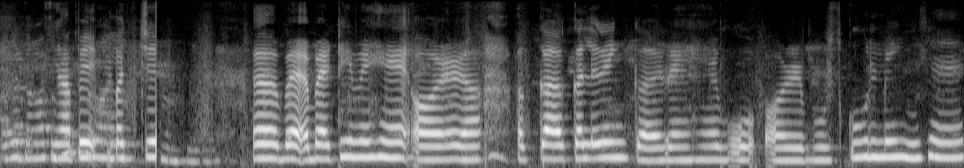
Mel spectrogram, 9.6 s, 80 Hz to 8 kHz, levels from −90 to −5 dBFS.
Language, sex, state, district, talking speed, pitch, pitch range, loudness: Hindi, male, Maharashtra, Dhule, 120 wpm, 250 Hz, 230-270 Hz, -20 LUFS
